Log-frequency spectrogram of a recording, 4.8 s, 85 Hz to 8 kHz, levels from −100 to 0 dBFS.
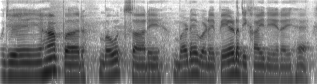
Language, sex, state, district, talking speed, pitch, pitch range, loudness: Hindi, male, Uttar Pradesh, Saharanpur, 150 wpm, 125 Hz, 115-140 Hz, -19 LUFS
